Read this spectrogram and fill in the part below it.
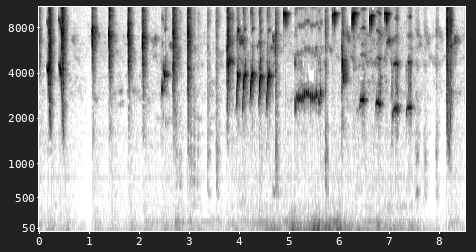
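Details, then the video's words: Konin sunbird song variations: fast sharp chips repeated at a steady pace, then a rapid series of short descending whistled notes and high twitters, with faint low background noise. "Variasi kicau burung Konin"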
